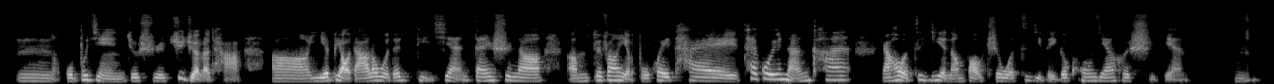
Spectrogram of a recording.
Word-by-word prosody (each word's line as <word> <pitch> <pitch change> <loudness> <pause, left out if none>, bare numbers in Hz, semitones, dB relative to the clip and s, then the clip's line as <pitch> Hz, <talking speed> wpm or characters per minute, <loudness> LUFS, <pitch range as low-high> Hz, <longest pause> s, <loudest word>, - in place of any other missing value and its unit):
嗯， 155 -2 -7
我 155 - 0
不 215 - +1
仅 135 -10 -2
就 160 +2 -1
是 155 -1 -3
拒 270 - -2
绝 - - +6
了 - - +2
他， - - -4 0.3
啊， 140 -1 +1
也 165 +2 +7
表 175 - +6
达 145 +1 +4
了 180 - +5
我 180 -3 +1
的 170 +3 0
底 180 - -8
线， 190 0 -3
但 180 -1 +1
是 195 +2 -1
呢， 155 -3 +4 0.3
嗯， 150 +2 0
对 195 - 0
方 190 0 +4
也 - - +2
不 150 - -4
会 175 +1 +2
太 165 -6 0
太 265 - 0
过 250 -2 +4
于 240 - +3
难 185 -7 +1
堪， 205 -1 -2 0.3
然 160 0 +2
后 200 - +5
我 - - +6
自 215 - -6
己 195 +1 -6
也 - - +4
能 140 +1 -3
保 155 - +1
持 165 - -5
我 155 -2 0
自 190 - -13
己 180 - -6
的 - - -5
一 - - -7
个 155 - -1
空 170 +1 -6
间 165 -1 -2
和 165 -2 -4
时 - - -5
间。 - - -6 0.5
嗯。 195 +8 -16
165 Hz, 260 characters per minute, -23 LUFS, 150-190 Hz, 0.5 s, 也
